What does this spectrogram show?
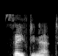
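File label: "safety net", American English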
